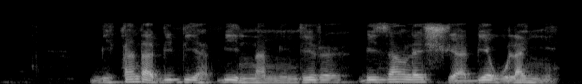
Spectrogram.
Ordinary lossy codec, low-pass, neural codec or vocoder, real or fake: Opus, 16 kbps; 7.2 kHz; none; real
